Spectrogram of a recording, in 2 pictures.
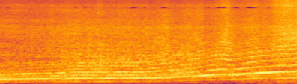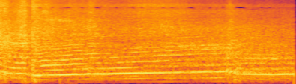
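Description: Red Ferrari sports car's engine accelerating hard, its pitch climbing steadily, dropping sharply about halfway, then climbing again, with a smaller dip near the end.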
